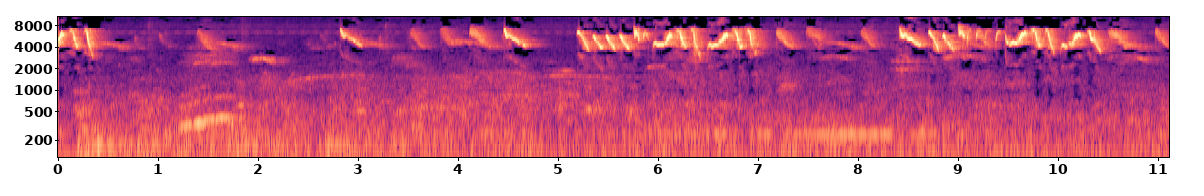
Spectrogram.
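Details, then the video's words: Scattered high chips from a Swinhoe's white-eye build into long, dense runs of fast, thin warbling typical of líu pha chòe song, with a faint low hum in the background. "Tiếng Chim Khuyên Líu Pha Chòe"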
